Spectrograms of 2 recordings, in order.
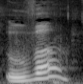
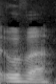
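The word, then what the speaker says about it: Uwe: Yeah, it's pronounced Uva. – I didn't know that. – The video game director guy? – Yeah. – Uva? Really? I always said Uva. – I mean, it is German, so it makes sense that it would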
